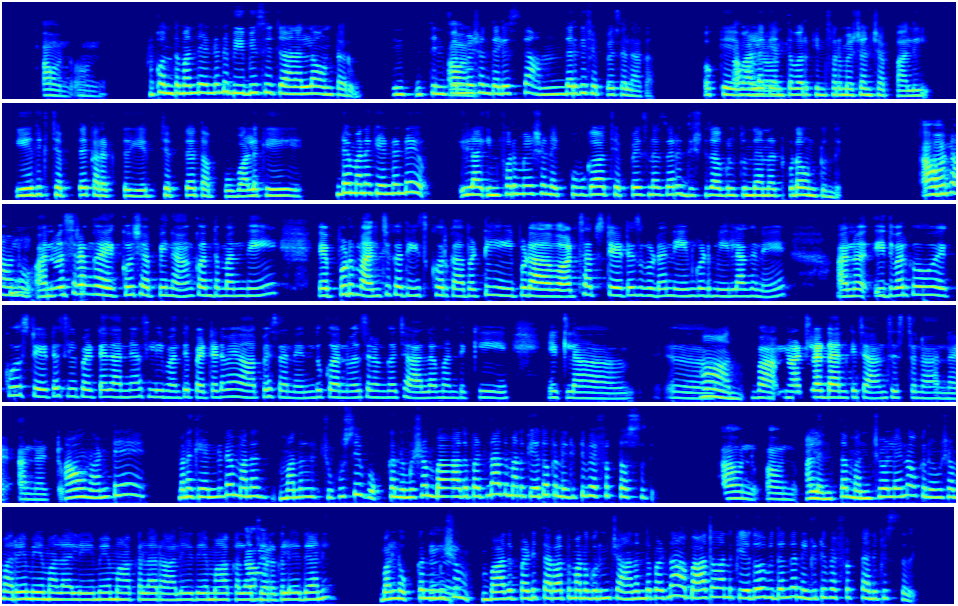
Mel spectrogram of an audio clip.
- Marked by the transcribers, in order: in English: "బీబీసీ ఛానెల్‌లా"; in English: "ఇన్‌ఫర్మేషన్"; in English: "ఇన్‌ఫర్మేషన్"; in English: "కరెక్ట్?"; in English: "ఇన్‌ఫర్మేషన్"; in English: "వాట్సాప్ స్టేటస్"; in English: "ఛాన్స్"; in English: "నెగెటివ్ ఎఫెక్ట్"; in English: "నెగెటివ్ ఎఫెక్ట్"
- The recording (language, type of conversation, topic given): Telugu, podcast, ఎవరైనా మీ వ్యక్తిగత సరిహద్దులు దాటితే, మీరు మొదట ఏమి చేస్తారు?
